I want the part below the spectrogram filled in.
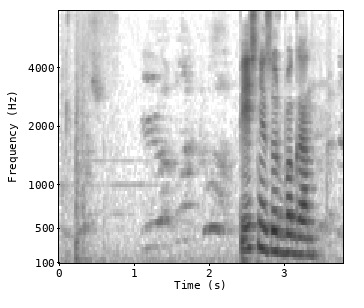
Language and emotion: Russian, neutral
